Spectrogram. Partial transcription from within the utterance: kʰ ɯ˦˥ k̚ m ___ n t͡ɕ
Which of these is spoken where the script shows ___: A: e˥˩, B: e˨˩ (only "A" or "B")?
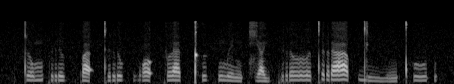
B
